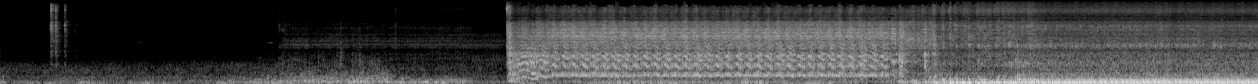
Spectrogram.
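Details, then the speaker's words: Carbureted big-block Ford with 750 CFM Brawler carburetor, choke set, carburetor bowl about 30°, carburetor and intake stone cold: cranks briefly, catches cleanly, settles into a steady, slightly raised choke idle with a firm low rumble; normal cold start. "Okay, I didn't pump it enough at first, but that's pretty good for a cold start."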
